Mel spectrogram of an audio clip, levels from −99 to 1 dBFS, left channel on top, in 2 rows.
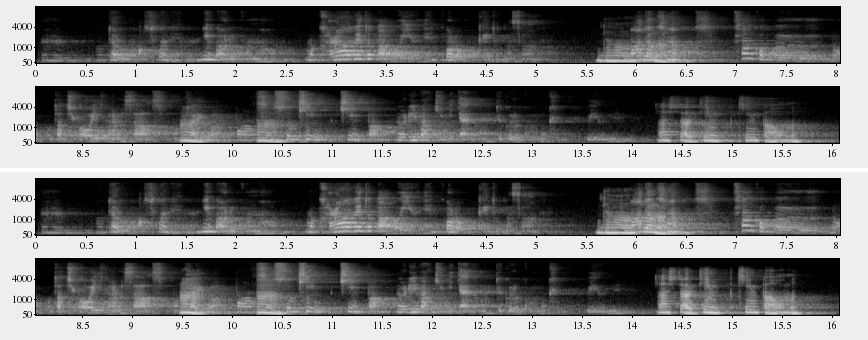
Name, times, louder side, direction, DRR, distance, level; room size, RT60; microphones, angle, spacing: voice 1, 0.1-5.1 5.9-6.5 7.0-14.0, right 1 dB, 15° right, 6 dB, 1.8 m, -34 dB
voice 2, 5.6-6.5 9.5-9.7 10.2-10.6 14.2-15.7, right 3 dB, 60° right, 13 dB, 0.6 m, -23 dB
28.5 x 20.5 x 6.4 m, 1.4 s
head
